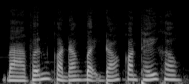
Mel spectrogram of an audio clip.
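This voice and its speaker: A woman reading a story voicing a cold, stern young husband who asks sharp questions. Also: medium pitch, fairly even intonation, moderate pace, no room sound, clean studio sound, natural voice.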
